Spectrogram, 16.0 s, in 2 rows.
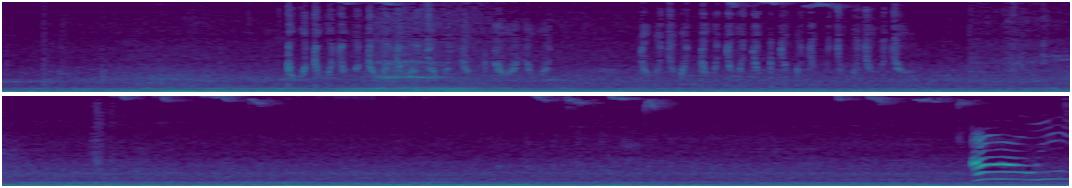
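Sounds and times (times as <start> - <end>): small birds chirping: 2.0 - 7.0, 11.7 - 13.2.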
